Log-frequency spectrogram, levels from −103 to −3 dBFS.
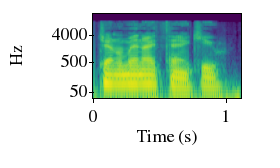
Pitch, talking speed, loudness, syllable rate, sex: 85 Hz, 215 wpm, -16 LUFS, 5.9 syllables/s, male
